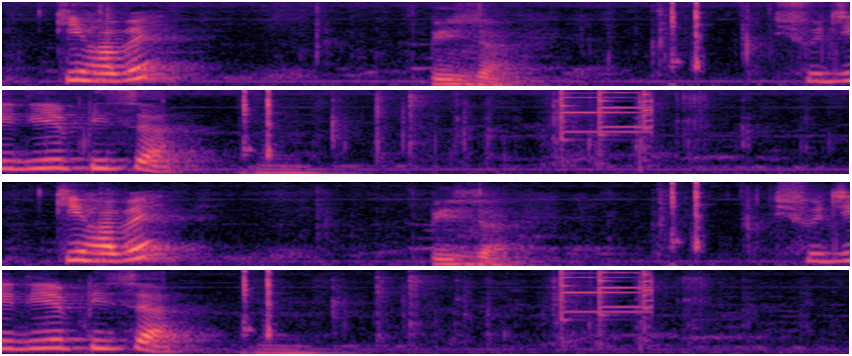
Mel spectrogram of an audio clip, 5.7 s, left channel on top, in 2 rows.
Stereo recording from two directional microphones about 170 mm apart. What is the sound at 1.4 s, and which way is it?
Speech, 25° left (ahead or behind).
